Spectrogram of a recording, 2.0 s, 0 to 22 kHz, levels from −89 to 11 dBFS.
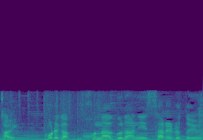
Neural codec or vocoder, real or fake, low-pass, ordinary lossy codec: none; real; none; none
